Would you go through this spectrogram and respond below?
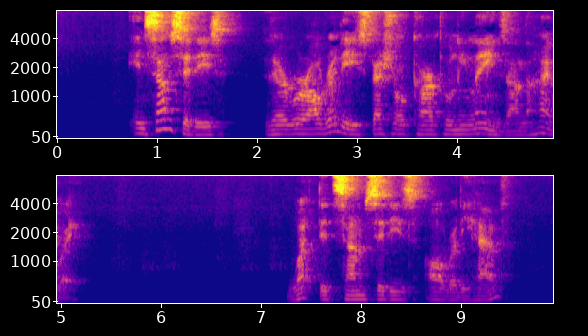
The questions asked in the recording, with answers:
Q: What did some cities already have?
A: Some cities already had special carpooling lanes on the highway.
